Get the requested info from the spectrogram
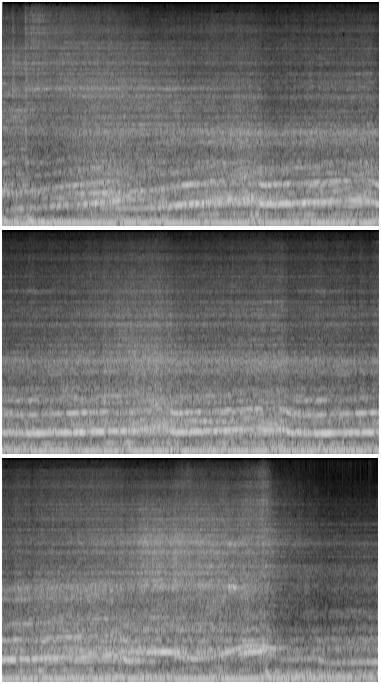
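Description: Recorded sports-car engine accelerating hard through the gears, played loud through the hall's loudspeakers with a deep bass rumble underneath. The engine note climbs steadily and drops sharply at each upshift, several times over.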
